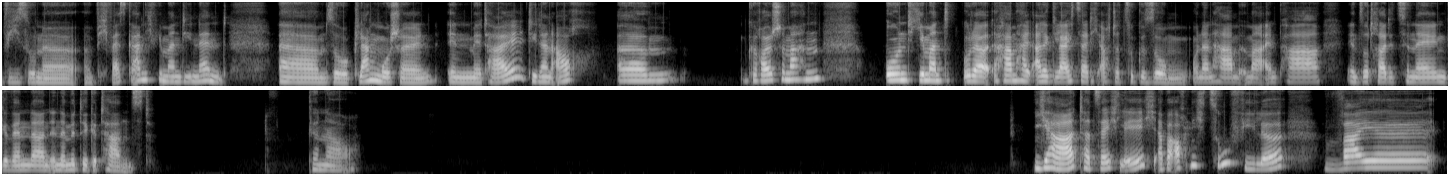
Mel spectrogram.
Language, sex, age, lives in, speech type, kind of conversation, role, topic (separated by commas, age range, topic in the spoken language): German, female, 30-34, Germany, conversation, podcast, guest, Welchen unvergesslichen lokalen Markt hast du besucht?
